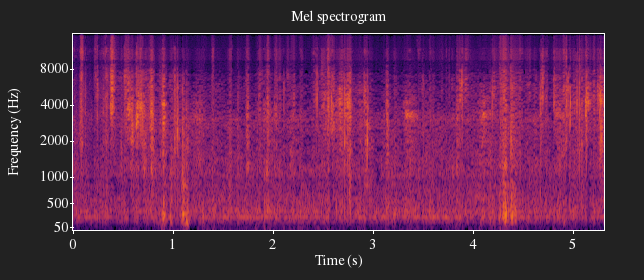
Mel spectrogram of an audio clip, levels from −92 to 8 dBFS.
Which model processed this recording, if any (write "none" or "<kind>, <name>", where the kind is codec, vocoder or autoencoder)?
none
